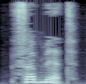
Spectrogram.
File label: "Submit", English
